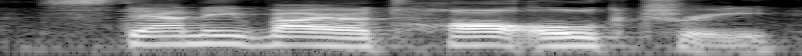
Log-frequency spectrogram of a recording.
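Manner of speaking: plain reading voice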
